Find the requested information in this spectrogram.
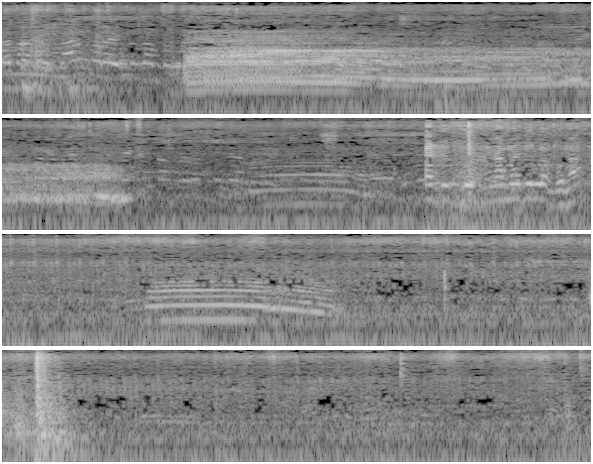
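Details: Cattle during unloading from a truck: one long, steady, low moo lasting about four seconds, then human voices talking and vehicle noise with a sharp knock.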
